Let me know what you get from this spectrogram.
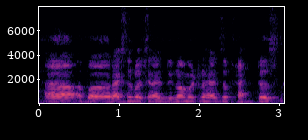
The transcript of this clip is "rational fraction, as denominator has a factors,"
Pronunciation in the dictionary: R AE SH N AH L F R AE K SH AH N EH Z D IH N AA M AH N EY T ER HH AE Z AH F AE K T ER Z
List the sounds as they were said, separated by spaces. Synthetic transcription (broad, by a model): R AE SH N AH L P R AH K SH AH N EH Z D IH N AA M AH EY T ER HH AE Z AH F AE K T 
